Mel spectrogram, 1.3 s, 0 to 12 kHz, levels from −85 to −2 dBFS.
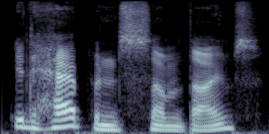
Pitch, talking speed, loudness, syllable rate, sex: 135 Hz, 135 wpm, -21 LUFS, 5.6 syllables/s, male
